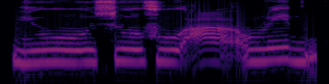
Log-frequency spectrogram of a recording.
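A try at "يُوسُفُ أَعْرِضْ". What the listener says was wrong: hamzah dulu, baru ain. A-nya harus tahqiq. Jadi mentahqiqkan bunyi hamzah, menjelaskan bunyi hamzah dulu. Yusufu a'rid. Jadi A-nya jelas dulu. A baru E.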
